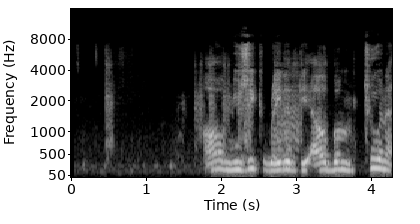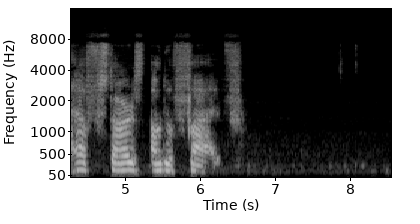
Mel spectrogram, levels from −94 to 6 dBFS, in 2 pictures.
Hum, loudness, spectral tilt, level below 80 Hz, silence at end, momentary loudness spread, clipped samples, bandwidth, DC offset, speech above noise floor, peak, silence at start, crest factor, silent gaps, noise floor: none; -22 LUFS; -6.5 dB/octave; -64 dBFS; 2.05 s; 12 LU; under 0.1%; 9 kHz; under 0.1%; 52 dB; -6 dBFS; 0.45 s; 18 dB; none; -73 dBFS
